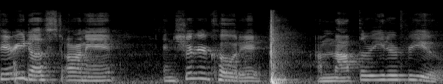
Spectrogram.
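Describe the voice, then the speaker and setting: In a room with audible echo, a woman speaks fairly slowly at a medium pitch with ordinary pitch variation. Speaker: tarot reader. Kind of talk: live-stream tarot reading. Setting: social media live stream. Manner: slow, deliberate at times; dramatic, animated.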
